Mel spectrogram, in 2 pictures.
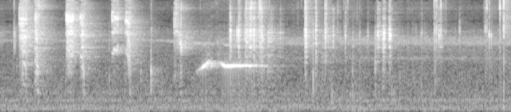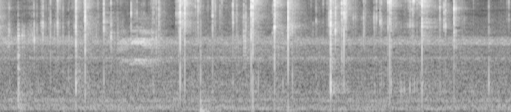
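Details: A pair of Indian parrots (rose-ringed parakeets) eating. Dry broadband crunching clicks come in irregular bursts throughout, with one short whistled note near the start and a steady faint high tone in the background.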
